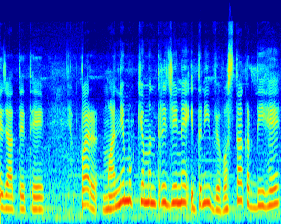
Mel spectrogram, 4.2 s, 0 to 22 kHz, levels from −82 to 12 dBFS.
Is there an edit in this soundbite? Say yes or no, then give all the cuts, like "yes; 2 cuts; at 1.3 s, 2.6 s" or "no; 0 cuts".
no; 0 cuts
